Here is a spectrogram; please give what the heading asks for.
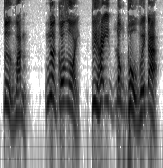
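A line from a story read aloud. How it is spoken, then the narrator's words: Frightened angry shout. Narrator (Vietnamese): Tưởng Úy Dần sợ toát mồ hôi, tức giận quát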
